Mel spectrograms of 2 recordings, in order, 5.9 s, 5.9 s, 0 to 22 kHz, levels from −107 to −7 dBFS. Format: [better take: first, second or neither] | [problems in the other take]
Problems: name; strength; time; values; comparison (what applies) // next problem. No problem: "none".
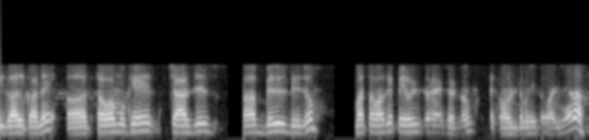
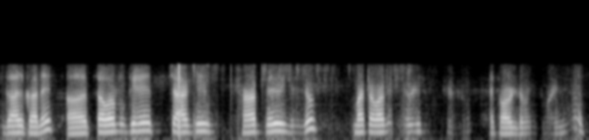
first | noise reduction (neural separator model SepFormer WHAMR!)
